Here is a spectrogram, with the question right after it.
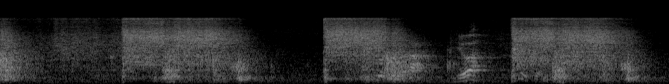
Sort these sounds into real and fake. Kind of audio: real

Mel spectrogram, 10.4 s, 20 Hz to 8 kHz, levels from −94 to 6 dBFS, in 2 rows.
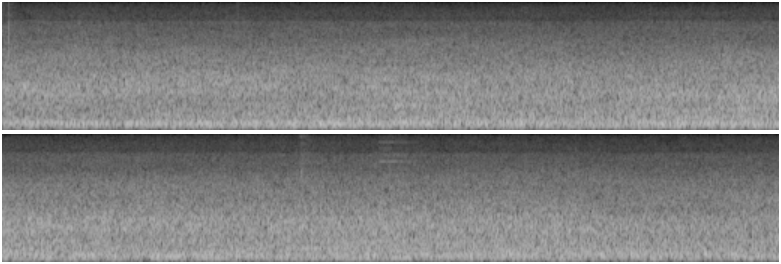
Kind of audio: real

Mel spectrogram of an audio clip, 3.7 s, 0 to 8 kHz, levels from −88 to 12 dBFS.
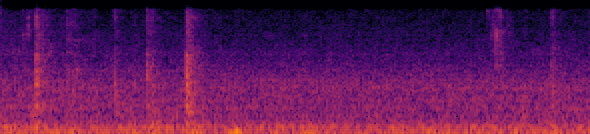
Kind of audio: fake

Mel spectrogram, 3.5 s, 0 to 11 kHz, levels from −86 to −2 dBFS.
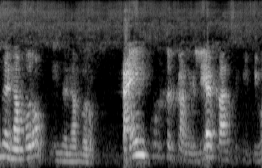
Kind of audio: fake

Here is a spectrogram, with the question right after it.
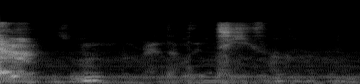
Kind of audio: fake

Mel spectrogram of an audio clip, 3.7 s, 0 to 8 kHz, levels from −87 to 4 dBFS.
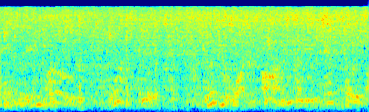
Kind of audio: fake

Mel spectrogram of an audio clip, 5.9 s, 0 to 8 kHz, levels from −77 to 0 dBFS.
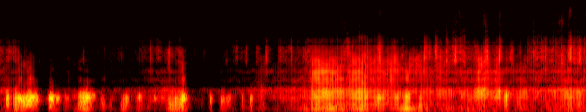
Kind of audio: fake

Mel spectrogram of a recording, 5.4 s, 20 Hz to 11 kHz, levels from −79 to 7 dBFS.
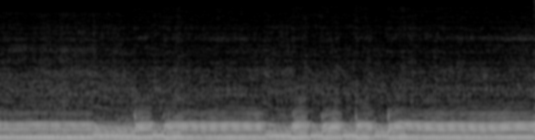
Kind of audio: real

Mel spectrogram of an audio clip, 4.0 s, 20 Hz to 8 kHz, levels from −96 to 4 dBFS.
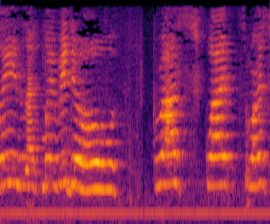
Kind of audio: real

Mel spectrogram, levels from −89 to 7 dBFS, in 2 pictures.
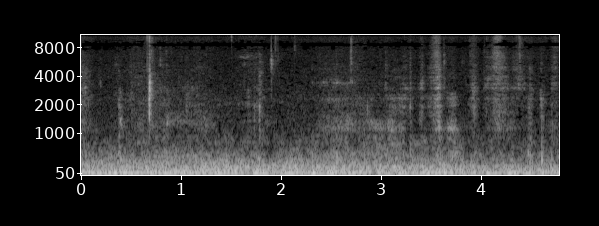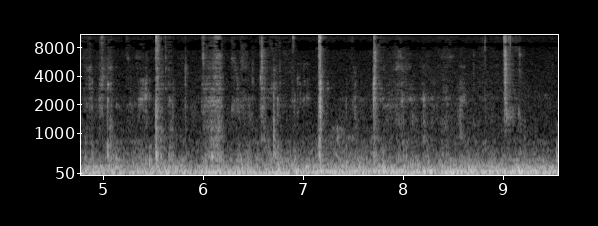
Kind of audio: real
